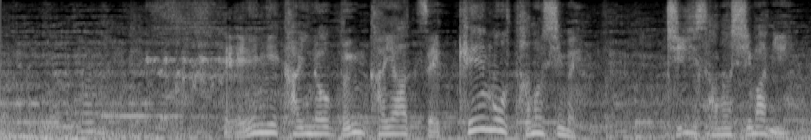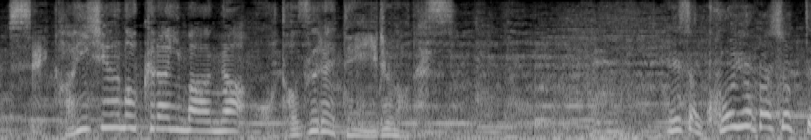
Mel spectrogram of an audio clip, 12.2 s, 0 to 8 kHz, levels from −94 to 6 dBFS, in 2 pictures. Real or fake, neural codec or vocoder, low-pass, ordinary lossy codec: fake; codec, 16 kHz, 8 kbps, FreqCodec, smaller model; none; none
